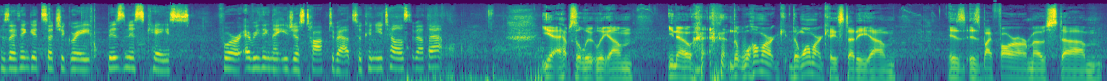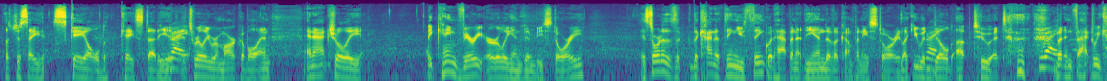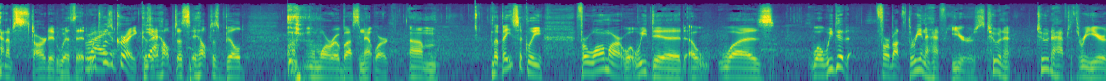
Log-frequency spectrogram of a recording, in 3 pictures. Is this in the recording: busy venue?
yes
